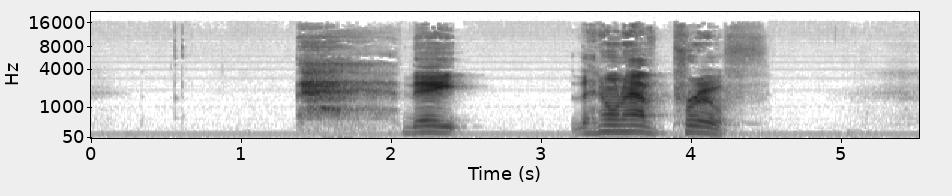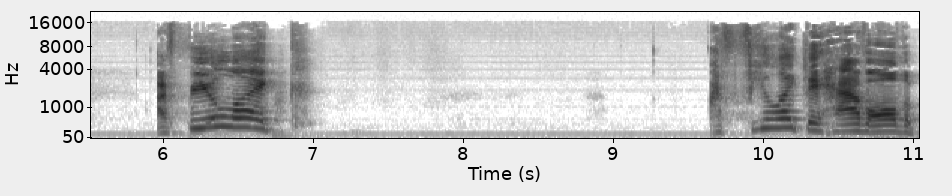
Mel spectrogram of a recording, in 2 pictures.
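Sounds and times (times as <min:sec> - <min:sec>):
faint steady hum: 0:00.0 - 0:11.0
person yawning: 0:01.4 - 0:02.0
speech: 0:02.1 - 0:02.6, 0:03.2 - 0:04.4, 0:06.0 - 0:07.0, 0:09.7 - 0:11.0.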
